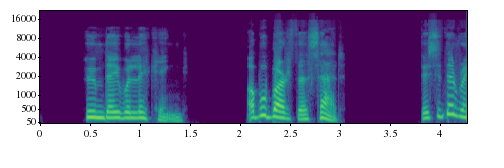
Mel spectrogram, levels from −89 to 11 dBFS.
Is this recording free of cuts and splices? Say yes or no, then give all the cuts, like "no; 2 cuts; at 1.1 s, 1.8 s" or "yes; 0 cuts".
yes; 0 cuts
